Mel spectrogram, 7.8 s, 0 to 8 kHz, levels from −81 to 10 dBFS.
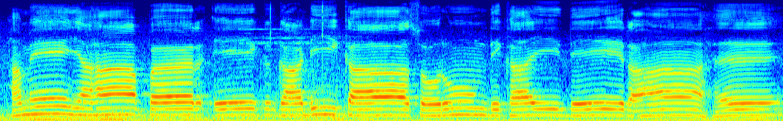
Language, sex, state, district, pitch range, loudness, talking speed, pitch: Hindi, male, Rajasthan, Jaipur, 145-160 Hz, -14 LUFS, 85 wpm, 150 Hz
